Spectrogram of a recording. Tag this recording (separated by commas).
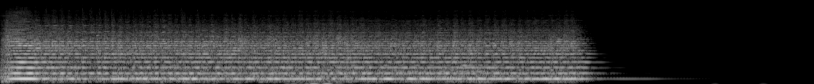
Musical instrument, Music, Bowed string instrument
